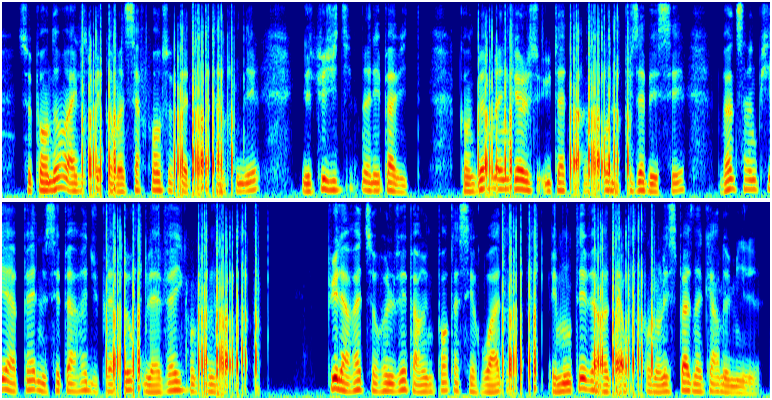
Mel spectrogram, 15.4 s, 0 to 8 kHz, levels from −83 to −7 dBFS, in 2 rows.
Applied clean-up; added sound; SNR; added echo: neural diffusion model UNIVERSE++.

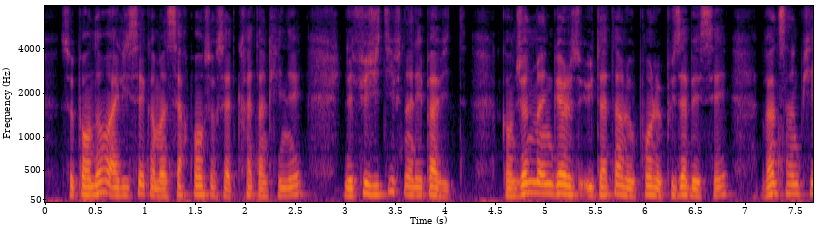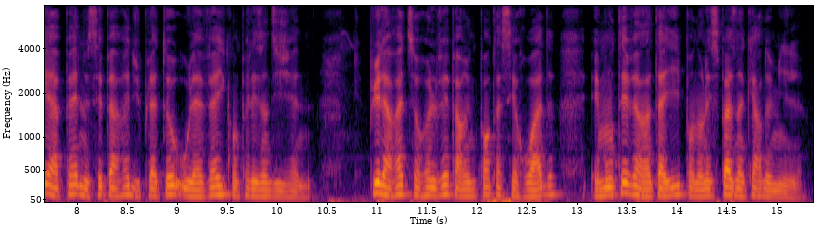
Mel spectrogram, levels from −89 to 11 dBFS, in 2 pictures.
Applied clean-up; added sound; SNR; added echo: none; none; none; none.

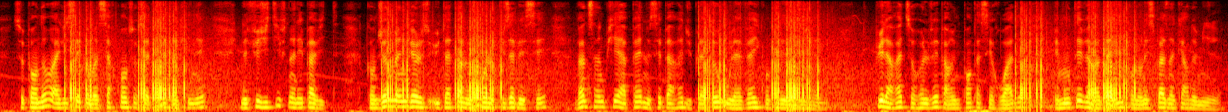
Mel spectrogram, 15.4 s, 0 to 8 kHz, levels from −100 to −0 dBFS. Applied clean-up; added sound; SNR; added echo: none; Fireworks; 2 dB; none.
